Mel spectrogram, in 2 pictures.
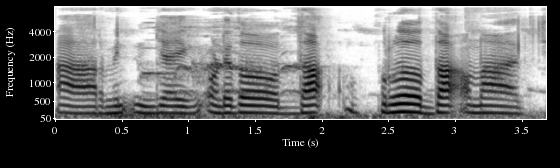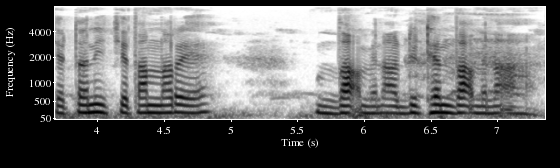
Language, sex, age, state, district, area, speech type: Santali, female, 60+, Odisha, Mayurbhanj, rural, spontaneous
